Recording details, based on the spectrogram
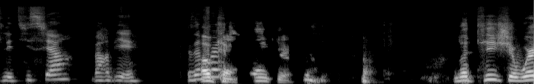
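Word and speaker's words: Laetitia Barbier: Uh, in in English I will pronounce it in American I will pronounce it Leticia Barbier, but I will not. My name is Leticia Barbier.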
